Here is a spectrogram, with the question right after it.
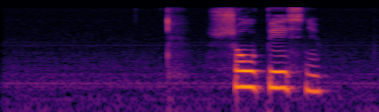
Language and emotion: Russian, neutral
